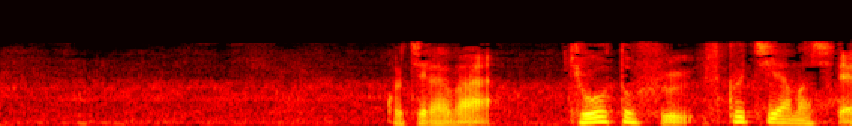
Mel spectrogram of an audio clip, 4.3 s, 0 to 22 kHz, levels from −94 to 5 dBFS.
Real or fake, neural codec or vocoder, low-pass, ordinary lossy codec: fake; codec, 24 kHz, 3 kbps, HILCodec; 5.4 kHz; MP3, 24 kbps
